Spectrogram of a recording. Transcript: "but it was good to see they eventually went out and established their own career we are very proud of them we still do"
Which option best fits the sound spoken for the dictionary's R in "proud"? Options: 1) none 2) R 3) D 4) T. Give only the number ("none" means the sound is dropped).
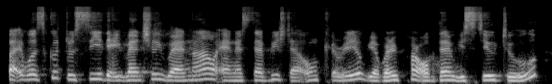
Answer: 1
